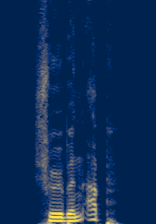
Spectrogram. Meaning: first/third-person plural subjunctive II of abschieben
- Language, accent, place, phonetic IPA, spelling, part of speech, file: German, Germany, Berlin, [ˌʃøːbn̩ ˈap], schöben ab, verb, De-schöben ab.ogg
